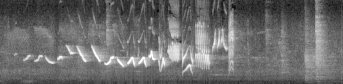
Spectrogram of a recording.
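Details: An old adult male Eurasian bullfinch, kept in captivity, sings a quick run of high, wavering whistled notes, about two per second, ending in a few scratchy, creaky notes.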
